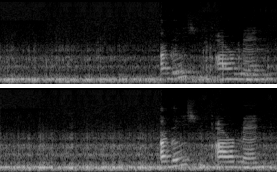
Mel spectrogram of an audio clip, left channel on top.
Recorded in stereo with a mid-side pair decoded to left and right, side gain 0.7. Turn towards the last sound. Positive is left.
turn(degrees=-45)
